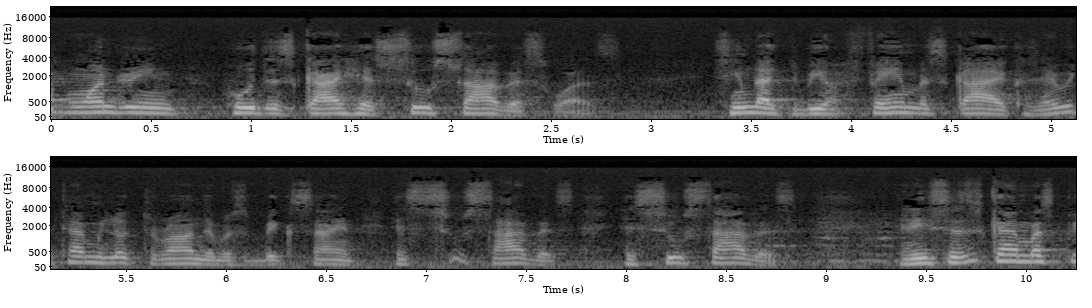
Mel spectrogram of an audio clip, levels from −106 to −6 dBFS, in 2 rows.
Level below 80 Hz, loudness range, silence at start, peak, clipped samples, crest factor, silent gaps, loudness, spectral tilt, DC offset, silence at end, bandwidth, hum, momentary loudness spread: -72 dBFS; 5 LU; 0 s; -24 dBFS; under 0.1%; 20 dB; none; -45 LUFS; -5.5 dB/octave; under 0.1%; 0 s; over 20 kHz; 60 Hz at -70 dBFS; 14 LU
